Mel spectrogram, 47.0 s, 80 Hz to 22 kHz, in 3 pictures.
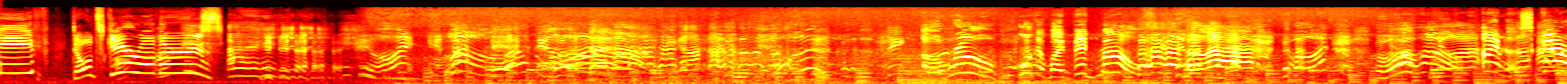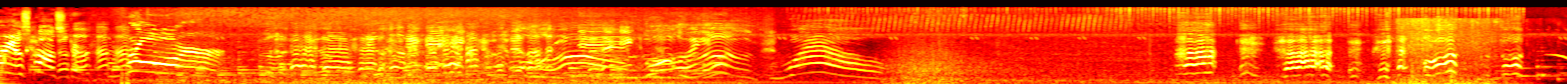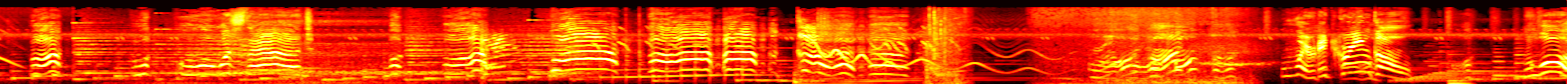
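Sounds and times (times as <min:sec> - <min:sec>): background music: 0:03.9 - 0:23.3, 0:30.6 - 0:40.9, 0:45.1 - 0:47.0
soft rushing noise: 0:28.4 - 0:31.2
high cartoon voices calling out: 0:32.5 - 0:40.5.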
